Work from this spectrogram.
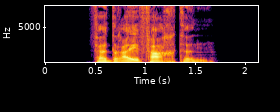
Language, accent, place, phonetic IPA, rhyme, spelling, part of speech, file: German, Germany, Berlin, [fɛɐ̯ˈdʁaɪ̯ˌfaxtn̩], -aɪ̯faxtn̩, verdreifachten, adjective / verb, De-verdreifachten.ogg
- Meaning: inflection of verdreifachen: 1. first/third-person plural preterite 2. first/third-person plural subjunctive II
